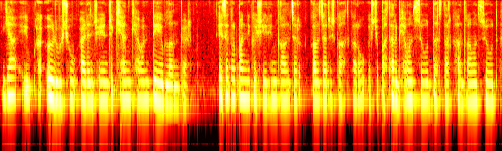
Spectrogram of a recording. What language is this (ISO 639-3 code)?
kas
